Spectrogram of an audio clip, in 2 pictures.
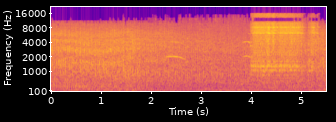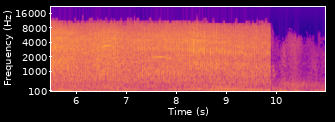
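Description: A pulley whirs and rushes steadily along a zip line cable.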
